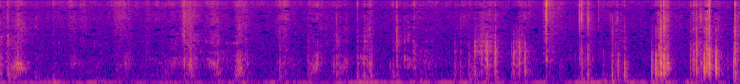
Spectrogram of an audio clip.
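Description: Long nails scratch the white canvas upper and laces of a low-top sneaker, producing quiet, dry, crinkly scrapes and brief patters with bright edges. The scratching is irregular, and a few sharper, louder strokes come near the end.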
